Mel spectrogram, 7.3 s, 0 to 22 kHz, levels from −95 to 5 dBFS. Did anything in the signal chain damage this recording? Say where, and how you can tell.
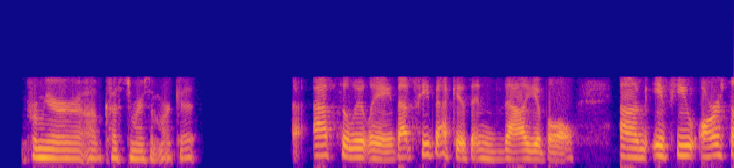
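Yes. Bluetooth CVSD headset codec damage runs throughout the speech at the codec stage: nothing passes above about 3.8 kHz, s sounds turn scratchy, and granular hiss sits underneath. One-bit up/down delta steps, fitting a 64 kbps link, can't track loud high content, so it distorts.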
